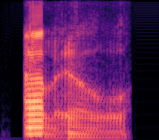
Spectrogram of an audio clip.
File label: "allyl", British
